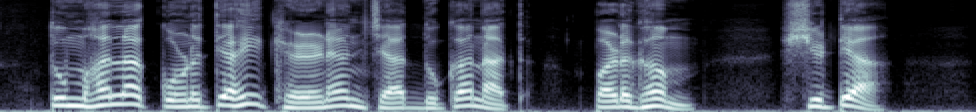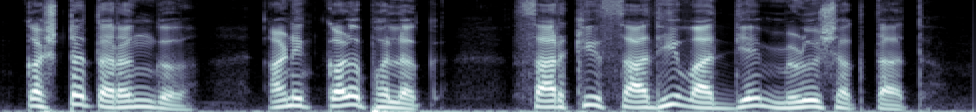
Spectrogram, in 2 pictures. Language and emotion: Marathi, neutral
